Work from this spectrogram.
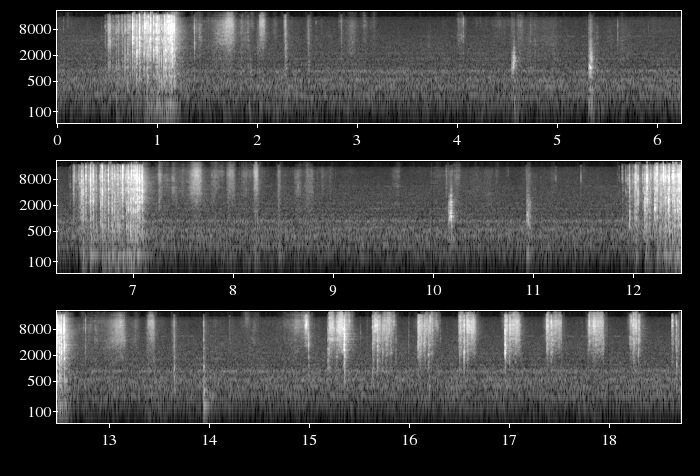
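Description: Tarot cards riffle-shuffled in three loud bursts, with quieter clicks and card snaps in between, closer together near the end.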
